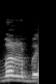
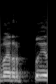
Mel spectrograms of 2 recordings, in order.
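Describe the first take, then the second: First: It is said as one syllable, ending in 'b'. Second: It is said as 've-ru-ppu', ending in 'ppu'. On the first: The speaker calls it right. "വെറുപ്പല്ല വെർബ്" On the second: The speaker calls it wrong. "വായിക്കലിന്റെ വെറുപ്പ്"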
